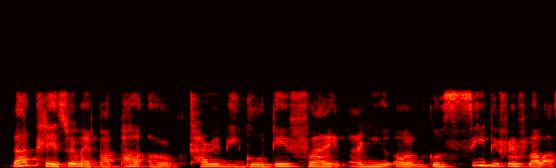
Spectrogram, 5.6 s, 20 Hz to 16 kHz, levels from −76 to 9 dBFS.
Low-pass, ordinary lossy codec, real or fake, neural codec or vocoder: 7.2 kHz; none; fake; codec, 16 kHz, 4 kbps, X-Codec, HuBERT features, trained on general audio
